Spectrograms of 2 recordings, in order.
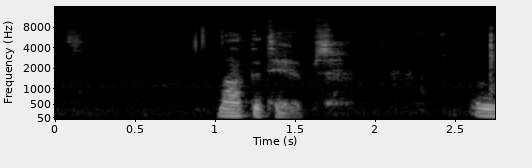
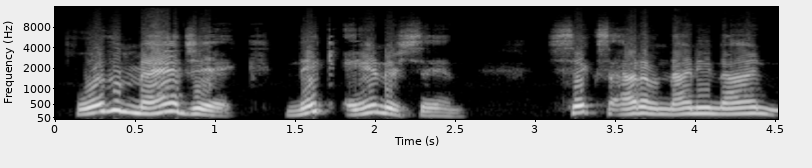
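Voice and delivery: announcer voice; 3 semitones higher, 7 dB louder than usual. Acted. Announces card pull like a broadcaster.

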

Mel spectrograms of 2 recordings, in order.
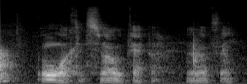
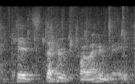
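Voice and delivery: raised voice, half joking; loud joking warning; 3 semitones higher, 8 dB louder than usual. Real, not acted. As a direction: call out a warning with a laugh. Joking warning after hot oil.

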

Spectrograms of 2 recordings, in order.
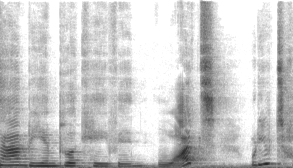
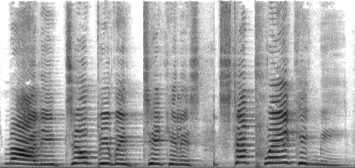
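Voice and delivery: annoyed sister; 6 semitones higher, 6 dB louder than usual. Acted. Sister dismisses the zombie claim.

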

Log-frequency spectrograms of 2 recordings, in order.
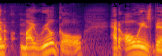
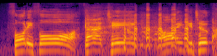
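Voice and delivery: high, drawn-out New England quarterback call; New England accent; 8 semitones higher, slower than usual. Retold or imitated. Extra overacts quarterback signals on set, New England accent. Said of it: "this story takes place in New England".

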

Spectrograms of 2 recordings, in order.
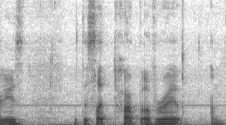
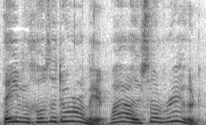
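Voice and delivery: mock outrage; 9 semitones higher than usual. Mock outrage at rude parents.

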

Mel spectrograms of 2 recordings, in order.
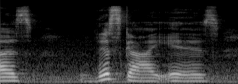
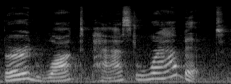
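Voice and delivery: usual speaking voice

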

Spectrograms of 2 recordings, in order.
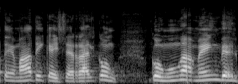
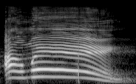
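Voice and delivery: high, jubilant shout of amen; joyful congregation shout; 8 semitones higher, 3 dB louder than usual. Pretend. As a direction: leap on it, a full-voiced amen. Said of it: "salta y grita".

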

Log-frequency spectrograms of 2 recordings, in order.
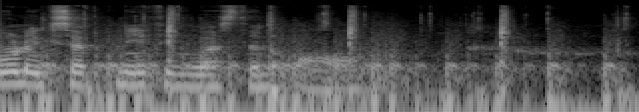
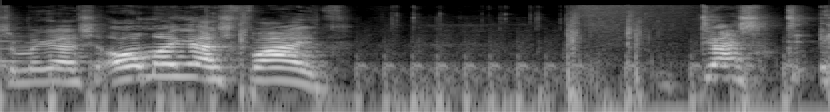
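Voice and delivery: excited shout; 4 semitones higher, 11 dB louder than usual. Real, not acted. Excited kill streak shout.

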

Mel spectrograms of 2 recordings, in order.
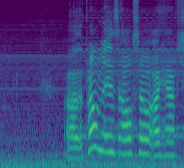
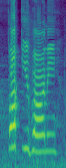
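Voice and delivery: loud scream at Bonnie; real frightened yell; startled yell; 4 semitones higher, 17 dB louder than usual. Real, not acted. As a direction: shout from a fright. Jump scare at Bonnie.

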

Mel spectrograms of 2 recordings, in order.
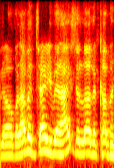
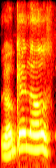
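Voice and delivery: mom's knowing look; 5 semitones higher, 3 dB louder, much slower than usual. Retold or imitated. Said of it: "she give you that look like".

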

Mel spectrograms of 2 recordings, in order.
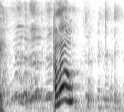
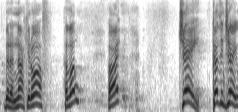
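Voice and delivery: ordinary talk

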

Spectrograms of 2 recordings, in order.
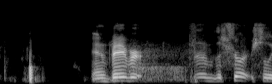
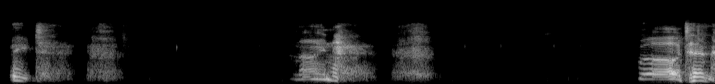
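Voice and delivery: straining during press; 3 semitones higher, 4 dB quieter, much slower than usual. Real, not acted. Counting reps while pressing weight.

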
